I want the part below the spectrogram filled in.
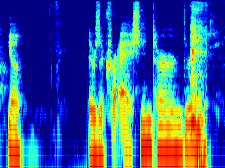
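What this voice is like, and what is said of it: Morgan Freeman impression, quiet. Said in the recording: “Morgan would be too quiet. ... I don't even know if I can do an impression”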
